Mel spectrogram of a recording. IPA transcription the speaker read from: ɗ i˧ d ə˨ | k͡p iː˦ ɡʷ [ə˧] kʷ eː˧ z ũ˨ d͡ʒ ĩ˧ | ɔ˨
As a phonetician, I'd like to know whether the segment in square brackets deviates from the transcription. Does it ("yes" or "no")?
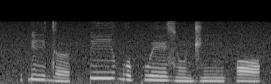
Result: no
